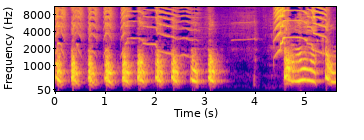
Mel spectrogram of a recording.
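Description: An Irish Wolfhound 'sings' in quick, rhythmic woo-woo notes, then breaks into a long wavering howl.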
